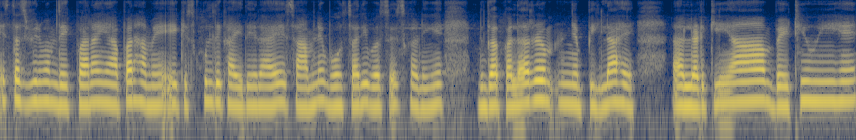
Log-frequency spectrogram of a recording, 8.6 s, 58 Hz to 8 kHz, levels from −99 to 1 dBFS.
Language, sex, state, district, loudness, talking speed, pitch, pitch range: Hindi, female, Uttar Pradesh, Hamirpur, -18 LUFS, 225 wpm, 200 Hz, 195-220 Hz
